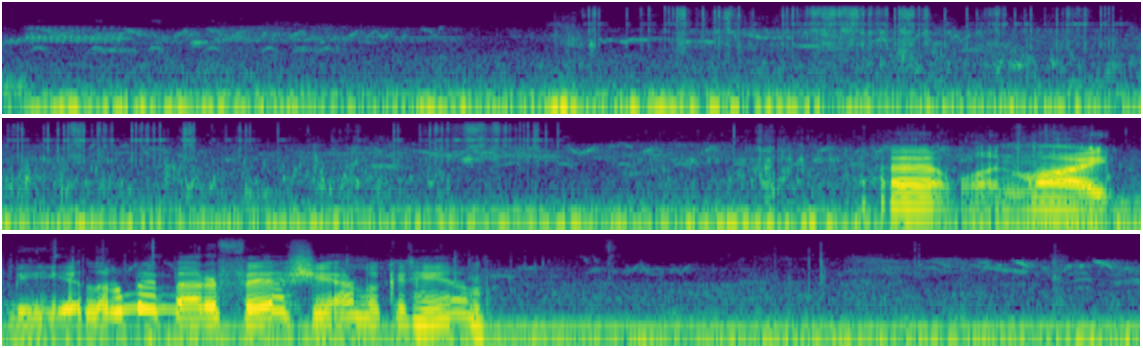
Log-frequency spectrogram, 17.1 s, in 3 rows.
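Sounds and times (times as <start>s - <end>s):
birds chirping and calling: 0.0s - 11.8s
sharp clicks and rustles: 2.8s - 8.5s.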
